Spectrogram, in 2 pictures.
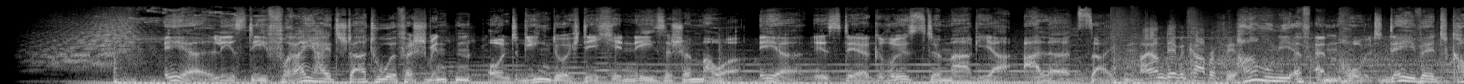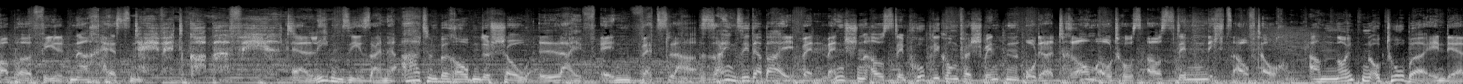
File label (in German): Trailerproduktion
